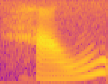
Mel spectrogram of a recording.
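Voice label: "hau2", Cantonese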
